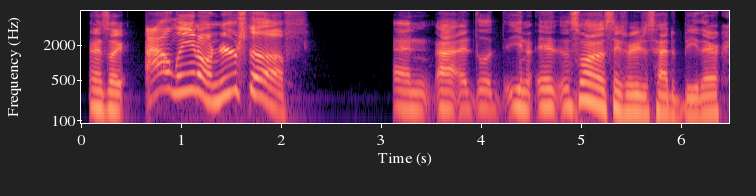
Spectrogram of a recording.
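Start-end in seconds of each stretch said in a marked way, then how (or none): 0.6-2.3 pitched-up, stretched-out, drawn-out cartoon voice. Retelling a made-up joke character to cheer up a brother: Tow Mater impression. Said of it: "it was like a Tow Mater impression".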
